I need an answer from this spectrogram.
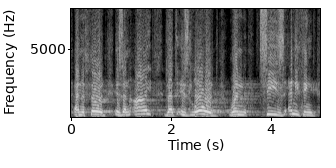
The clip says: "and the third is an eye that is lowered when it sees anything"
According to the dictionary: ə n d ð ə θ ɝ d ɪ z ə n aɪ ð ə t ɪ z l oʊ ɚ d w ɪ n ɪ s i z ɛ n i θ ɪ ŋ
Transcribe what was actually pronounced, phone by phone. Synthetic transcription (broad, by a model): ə n ð ə θ ɝ d ɪ z ə n aɪ ð ə t ɪ z l oʊ ɚ d w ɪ n s i z ɛ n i θ ɪ ŋ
